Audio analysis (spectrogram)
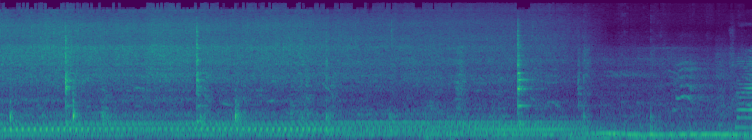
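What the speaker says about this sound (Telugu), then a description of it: "మనం వేసిన పేస్ట్ ఇది సిమ్లో పెట్టి బాగా ఫ్రై చేసుకోవాలండి" Tomato masala paste with green chillies fries in a pan on low heat, a steady loud sizzle broken by repeated scraping stirs and spoon clinks, with faint background voice.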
